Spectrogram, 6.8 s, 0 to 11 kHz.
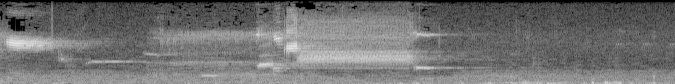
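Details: Song sparrow at Cranberry Lake on 5 8 18, opening with a sharp high note and scattered short whistles before a dense buzzy trill lasting over a second; faint low rustling and hum underneath.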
